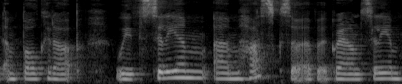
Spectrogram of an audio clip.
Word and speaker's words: psyllium: It's spelt Psyllium, but pronounced psyllium.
